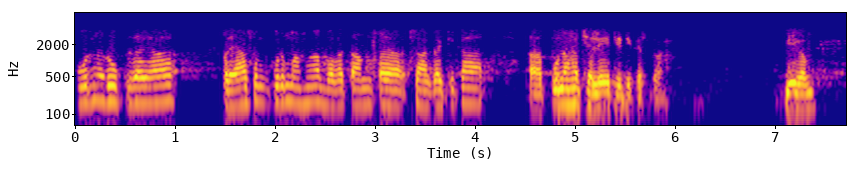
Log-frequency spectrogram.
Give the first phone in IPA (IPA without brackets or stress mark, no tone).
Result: p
